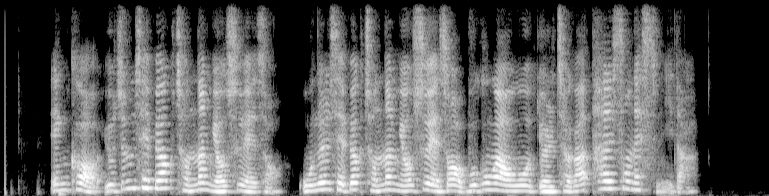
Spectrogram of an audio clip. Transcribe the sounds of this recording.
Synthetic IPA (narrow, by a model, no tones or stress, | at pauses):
eŋkʰʌjod͡ʑɯmsʰe̞bjʌk̚t͡ɕʌnːamjʌsʰue̞sʰʌonɯɭsʰe̞bjʌk̚t͡ɕʌnːamjʌsʰue̞s̬ʰʌmuɡuŋɦaojʌɭt͡ɕʰaɡatʰaɭs͈ʌnɦe̞s͈ɯmɲḭda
